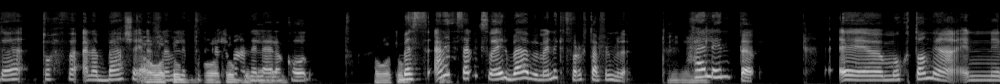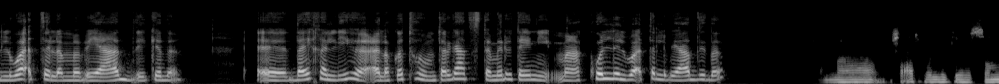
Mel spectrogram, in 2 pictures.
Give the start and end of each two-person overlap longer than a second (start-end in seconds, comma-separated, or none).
1.4-2.9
